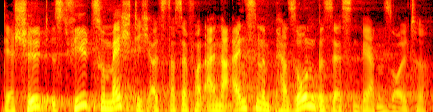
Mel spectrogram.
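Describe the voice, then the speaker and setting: A man's voice: mid-range voice, sing-song, fairly quick, natural voice. A man playing an earnest, determined adventurer-archaeologist hero in a fan film, speaking matter-of-factly. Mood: defiant. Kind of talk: amateur film dub acting. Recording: echoey, loud film music behind.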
